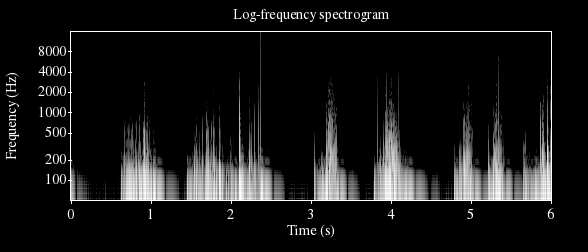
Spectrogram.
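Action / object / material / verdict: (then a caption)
scrape / silicone ear of a binaural microphone scraped with a metal-tipped stick / silicone / none. The metal tip of a wooden-handled dot stick scratches inside the ear canal of a pale pink, soft and solid silicone ear on a binaural microphone. Close, muffled scraping and rubbing comes in short bursts separated by brief silences. The sound is deep, rumbling and almost entirely low-pitched.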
